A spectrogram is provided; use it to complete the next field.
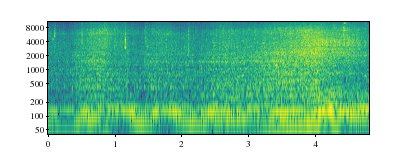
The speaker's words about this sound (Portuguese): O caminhão passa diante de uma casa sem reboco.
